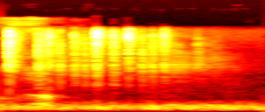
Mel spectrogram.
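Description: A die, rolled for a Flames of War game, clatters across a tabletop in a quick run of small hard clicks, fairly crisp, slowing and dying out within about a second over a low background murmur.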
